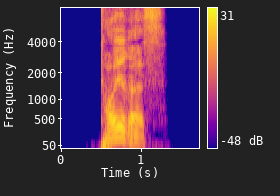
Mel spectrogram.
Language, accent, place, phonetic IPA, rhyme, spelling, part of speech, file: German, Germany, Berlin, [ˈtɔɪ̯ʁəs], -ɔɪ̯ʁəs, teures, adjective, De-teures.ogg
- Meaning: strong/mixed nominative/accusative neuter singular of teuer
